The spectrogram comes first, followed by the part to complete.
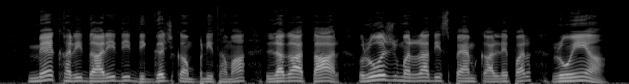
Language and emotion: Dogri, angry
